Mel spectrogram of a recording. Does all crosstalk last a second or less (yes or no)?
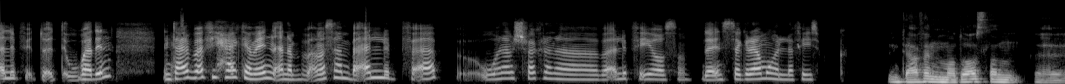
yes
